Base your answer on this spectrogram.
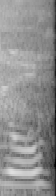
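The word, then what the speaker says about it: Jól: But it's spelled J-O-L, and I don't speak Icelandic or German. – It's just pronounced Yule. – Oh, okay, perfect. Well, it's Yule in English as well.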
